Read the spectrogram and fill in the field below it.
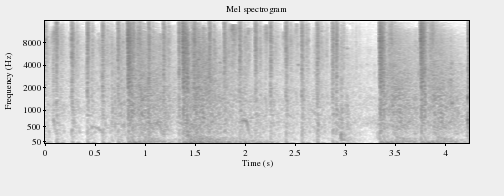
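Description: Rapid gunfire from the Fallout 4 video game during a settlement raid, a dense run of loud repeated shots with a brief pause near the end before the firing resumes.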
